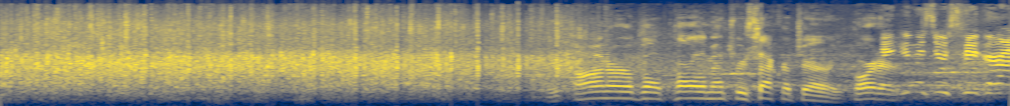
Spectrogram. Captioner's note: some Applause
